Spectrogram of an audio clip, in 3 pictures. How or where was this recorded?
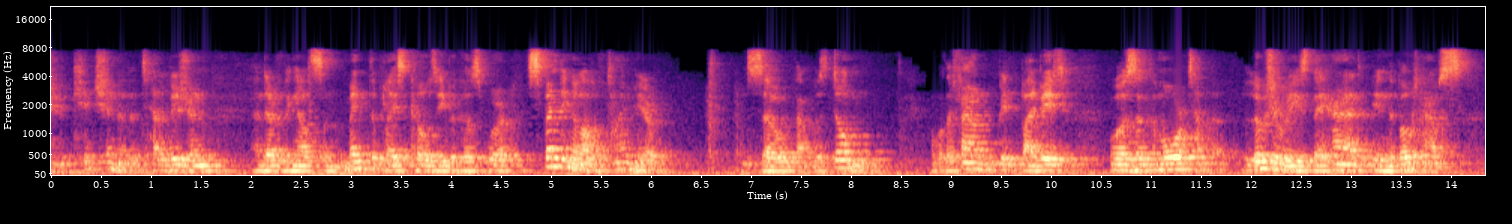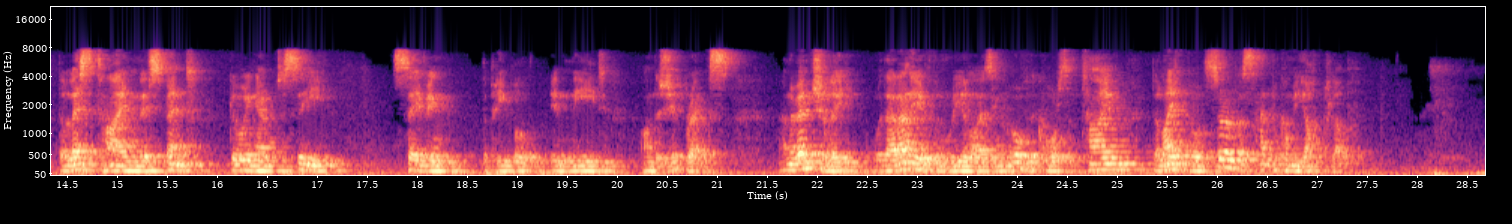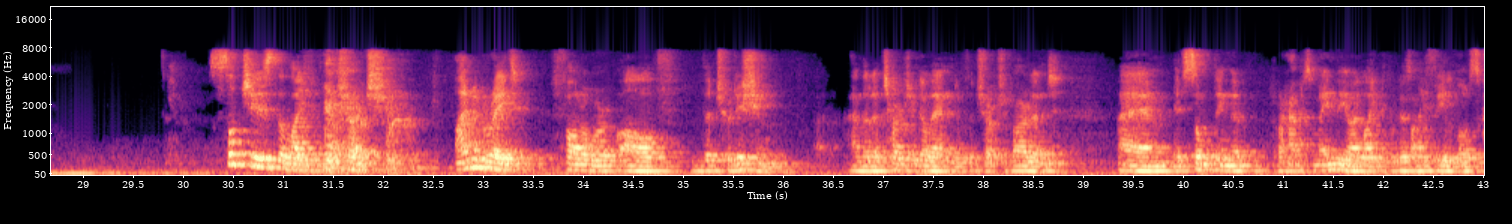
large echoing room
